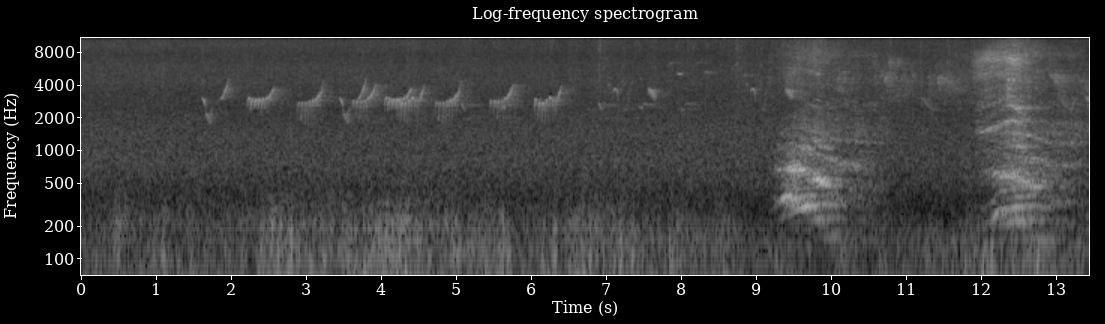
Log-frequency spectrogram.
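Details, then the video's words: Sundarbans mangrove ambience in India with a Bengal tiger roaring: a run of bright, repeated bird calls, then two harsh, throaty roars about three seconds apart over low steady background noise. "BENGAL TIGERS OF SUNDARBANS MANGROVE INDIA ROAR"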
